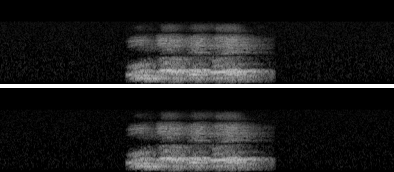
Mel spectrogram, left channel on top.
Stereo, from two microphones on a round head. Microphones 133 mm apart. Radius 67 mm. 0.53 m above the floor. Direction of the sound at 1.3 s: Centre (ahead or behind).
